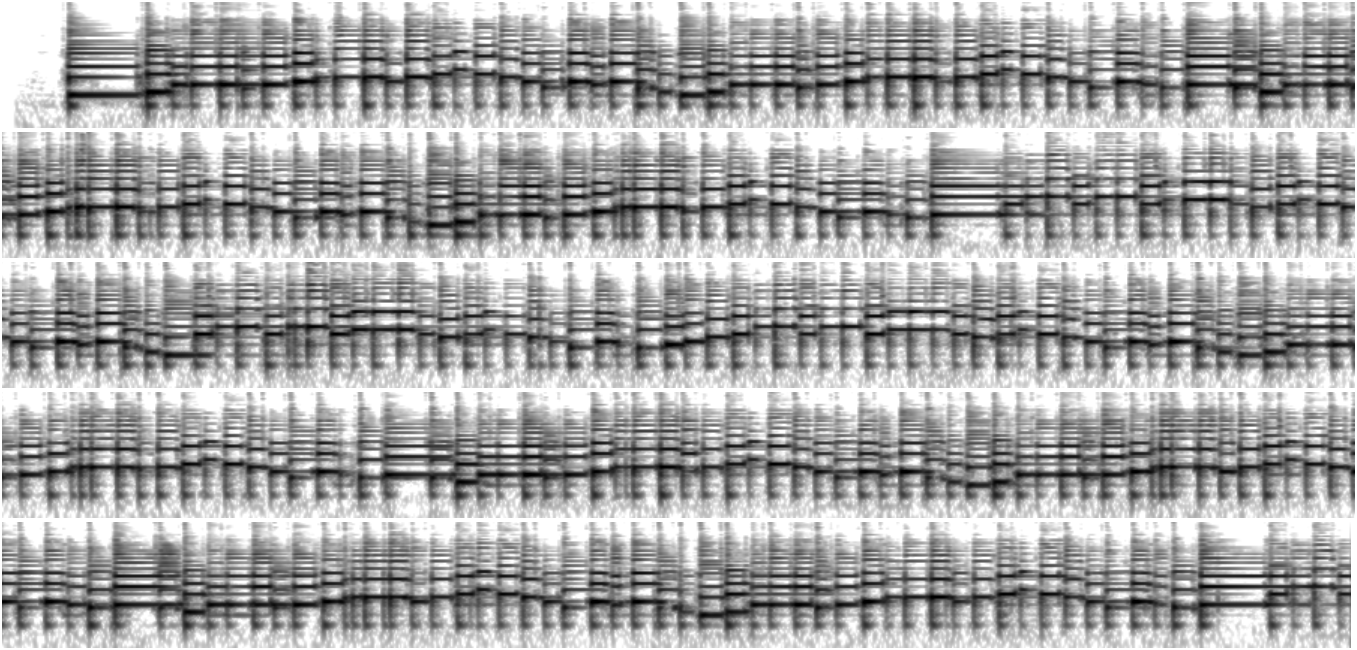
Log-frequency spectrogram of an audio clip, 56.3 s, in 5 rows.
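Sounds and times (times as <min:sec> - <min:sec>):
Irish mandolin in A Dorian: 0:00.2 - 0:56.3.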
